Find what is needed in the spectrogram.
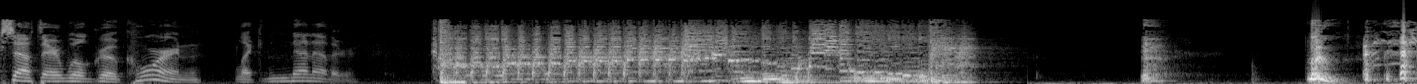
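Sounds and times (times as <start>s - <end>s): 
speech: 0.1s - 3.6s, 4.6s - 9.8s
person having a rough coughing fit: 11.4s - 12.0s, 13.1s - 13.9s.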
